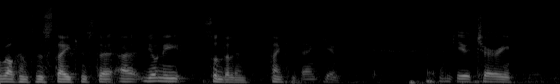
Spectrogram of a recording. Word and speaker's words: Joni Sundelin: Now we are going to hear from Helsinki Airport and Joni Sundelin, is that how I pronounce it?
